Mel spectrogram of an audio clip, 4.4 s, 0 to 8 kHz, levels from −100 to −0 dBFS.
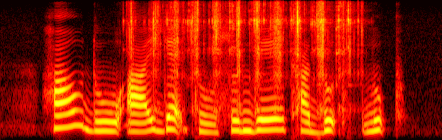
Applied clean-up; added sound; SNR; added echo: none; Rattle / Glass; 6 dB; none.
